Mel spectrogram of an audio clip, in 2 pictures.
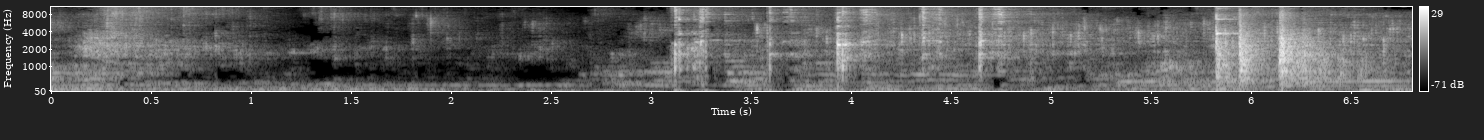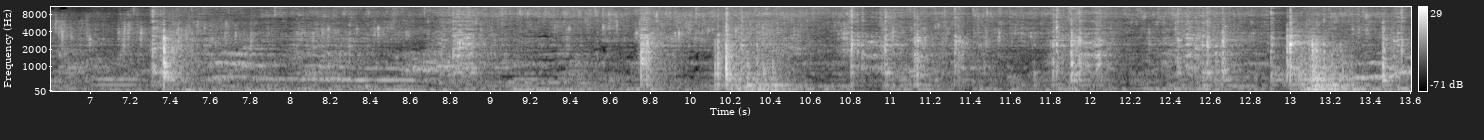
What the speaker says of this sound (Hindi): अब हम इसके अंदर प्याज डालेंगे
